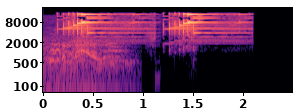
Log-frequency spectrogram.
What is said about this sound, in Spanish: Entonces sonó la campanada del reloj.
